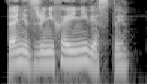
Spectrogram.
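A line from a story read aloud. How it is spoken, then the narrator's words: Wry snort. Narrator (Russian): хмыкнул он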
